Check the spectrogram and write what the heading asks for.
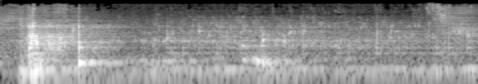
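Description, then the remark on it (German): Water drains away with a rushing, gurgling swirl, starting with a sharp burst and then settling into a steady low flow with occasional glugs. No one speaks. “du hast das Wasser ablaufen lassen.”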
